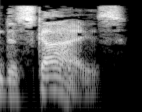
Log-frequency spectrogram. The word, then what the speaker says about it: disguise: В последнем слове первая S звучит как S, а вторая как Z. – She came in disguise.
